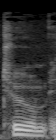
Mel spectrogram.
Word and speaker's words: tomb: So it's pronounced like WOOM, and tomb is pronounced TOOM. But bomb is not. It doesn't follow that. – Tomb? – Tomb and womb, but bomb. – Maybe it's not a boom. – That's right, but it's how it's spelled. – No, but the other ones have a double M, right? – No. Womb is spelled W-O-M-B. Tomb is spelled T-O-M-B. And bomb is spelled B-O-M-B. – Okay. – So it doesn't follow the other ones.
